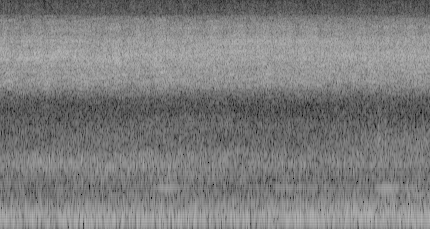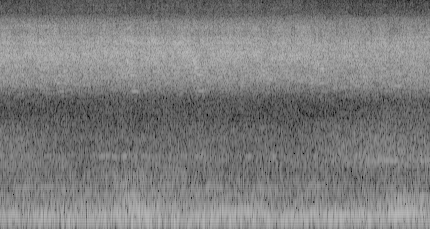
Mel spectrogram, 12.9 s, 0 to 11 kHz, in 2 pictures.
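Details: Crickets and cicadas in Omaha, Nebraska, on 10 August 2016, a loud evening insect chorus: a steady, high buzzing and creaking wall of sound.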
